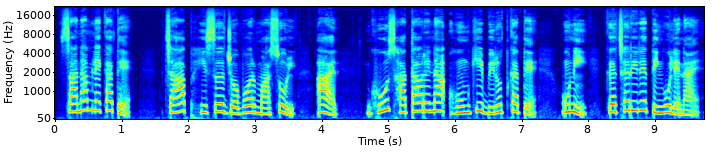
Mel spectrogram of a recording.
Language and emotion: Santali, neutral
